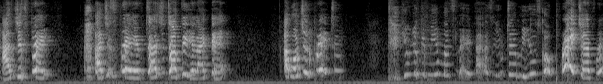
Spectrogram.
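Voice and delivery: high, loud, wailing put-on; mock crying old mammy. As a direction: wail it like a hammed-up old mother pleading. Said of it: "she just starts speaking full slave language".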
